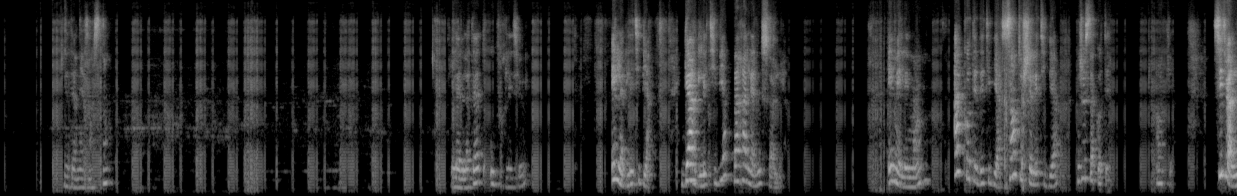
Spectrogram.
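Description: A young woman speaks calmly into a nearby microphone.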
